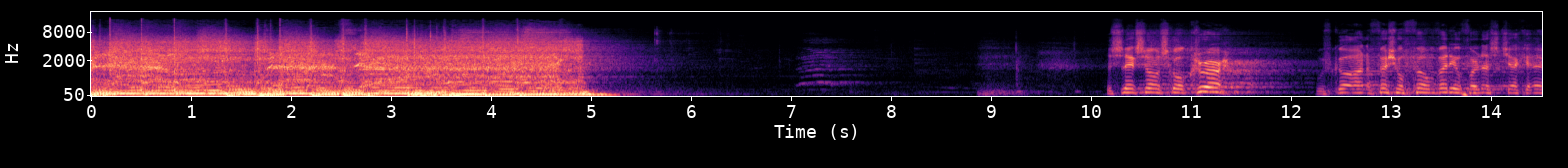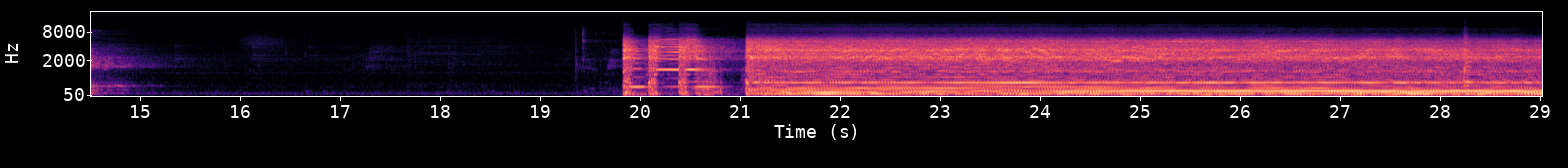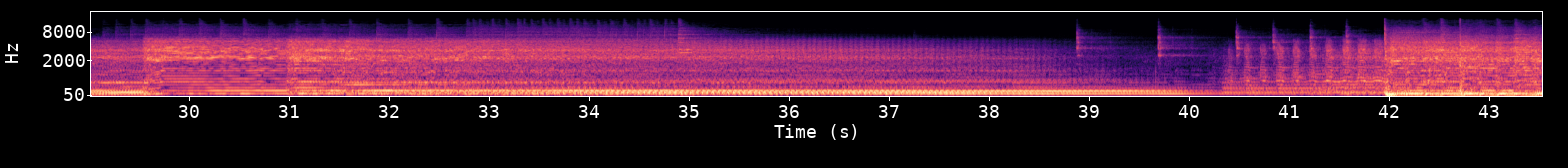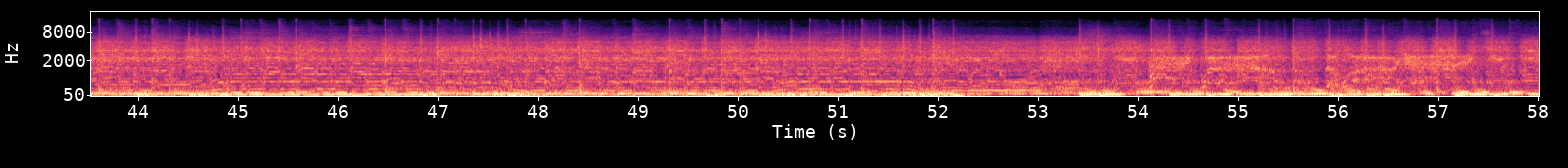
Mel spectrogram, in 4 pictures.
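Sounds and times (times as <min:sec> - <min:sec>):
fast drumming: 0:00.0 - 0:05.0, 0:40.5 - 0:52.6, 0:53.4 - 0:58.0
heavy metal band playing: 0:00.0 - 0:05.6, 0:19.8 - 0:58.0
distorted electric guitar riff: 0:00.0 - 0:05.8, 0:19.8 - 0:58.0
person calling out: 0:01.7 - 0:03.6, 0:07.0 - 0:07.8.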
